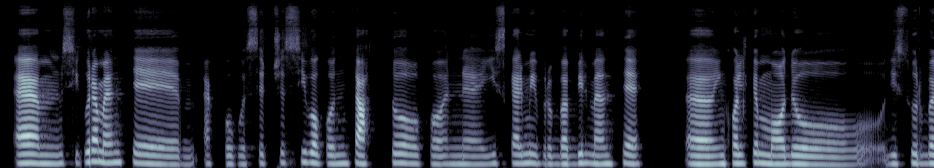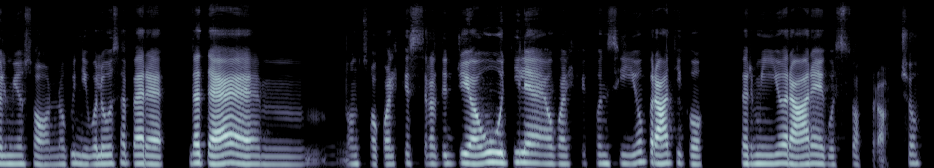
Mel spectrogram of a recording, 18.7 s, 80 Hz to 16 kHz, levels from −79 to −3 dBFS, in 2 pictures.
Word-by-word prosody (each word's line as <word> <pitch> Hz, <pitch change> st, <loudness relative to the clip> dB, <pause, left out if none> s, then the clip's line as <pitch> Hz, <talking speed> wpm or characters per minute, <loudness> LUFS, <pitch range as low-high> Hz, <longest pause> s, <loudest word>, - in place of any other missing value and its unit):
ehm, 190 Hz, -1 st, +6 dB
sicuramente 190 Hz, -4 st, -1 dB
ecco, 180 Hz, -1 st, -12 dB
questo 175 Hz, +1 st, -12 dB
eccessivo 200 Hz, +1 st, -6 dB
contatto 185 Hz, 0 st, -1 dB
con 175 Hz, 0 st, -7 dB
gli 170 Hz, 0 st, -7 dB
schermi 190 Hz, 0 st, -4 dB
probabilmente, 180 Hz, +1 st, -4 dB, 0.4 s
ehm, 175 Hz, -1 st, +3 dB
in 180 Hz, +1 st, -3 dB
qualche 190 Hz, +2 st, -3 dB
modo 170 Hz, -3 st, -2 dB
disturba 180 Hz, +1 st, -6 dB
il 180 Hz, -, -2 dB
mio 180 Hz, 0 st, -2 dB
sonno. 170 Hz, -1 st, -6 dB
Quindi 185 Hz, -1 st, -6 dB
volevo 180 Hz, +2 st, -2 dB
sapere 185 Hz, -3 st, +1 dB, 0.2 s
da 200 Hz, +1 st, +3 dB
te, 180 Hz, -1 st, +7 dB
mhmm, 165 Hz, -1 st, -13 dB, 0.2 s
non 180 Hz, 0 st, -9 dB
so, 175 Hz, -1 st, -10 dB
qualche 175 Hz, +3 st, -7 dB
strategia 185 Hz, 0 st, 0 dB
utile 205 Hz, -1 st, +3 dB
o 180 Hz, -, -2 dB
qualche 180 Hz, +1 st, -8 dB
consiglio 190 Hz, +2 st, -6 dB
pratico 185 Hz, -4 st, +3 dB, 0.3 s
per 185 Hz, -1 st, -3 dB
migliorare 180 Hz, -1 st, +3 dB
questo 170 Hz, +2 st, -13 dB
approccio. 190 Hz, +3 st, -13 dB
180 Hz, 120 wpm, -25 LUFS, 175-190 Hz, 0.4 s, te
